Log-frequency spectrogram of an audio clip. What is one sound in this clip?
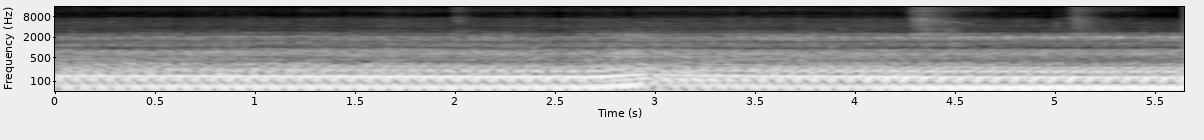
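A diesel truck engine idles and rumbles nearby.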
